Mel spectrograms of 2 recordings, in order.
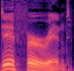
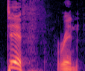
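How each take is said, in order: First: The middle vowel is pronounced, giving three syllables. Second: The middle vowel is dropped, giving two syllables. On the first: The speaker calls it wrong. "I'm not going different" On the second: The speaker calls it right. "So that middle E, totally omit that"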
